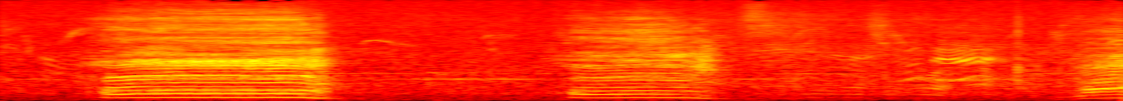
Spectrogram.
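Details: Polar bear cub Lila, a two-year-old female kept with mother Lara in a cage at Sapporo's Maruyama Zoo, pleads to suckle. Two long, loud, nasal bawls, the first over a second long, then another call begins.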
